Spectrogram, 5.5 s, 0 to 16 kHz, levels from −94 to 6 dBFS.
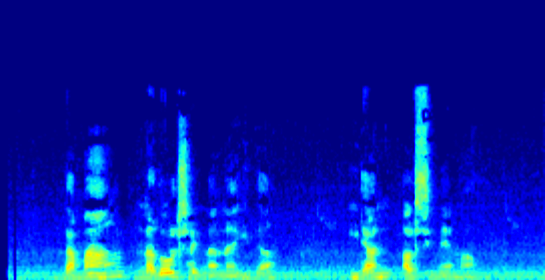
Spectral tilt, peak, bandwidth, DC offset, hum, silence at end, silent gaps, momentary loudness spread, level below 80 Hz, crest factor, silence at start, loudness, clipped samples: -3.5 dB/octave; -14 dBFS; 11 kHz; under 0.1%; none; 0 s; none; 22 LU; -78 dBFS; 20 dB; 0.1 s; -33 LUFS; under 0.1%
